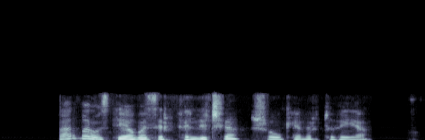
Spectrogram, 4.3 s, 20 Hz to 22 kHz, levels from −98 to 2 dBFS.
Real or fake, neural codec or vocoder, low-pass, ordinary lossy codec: fake; codec, 16 kHz, 4 kbps, FunCodec, trained on Chinese and English, 50 frames a second; 7.2 kHz; AAC, 48 kbps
